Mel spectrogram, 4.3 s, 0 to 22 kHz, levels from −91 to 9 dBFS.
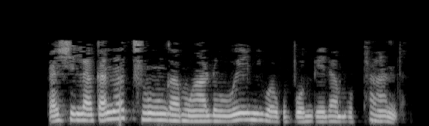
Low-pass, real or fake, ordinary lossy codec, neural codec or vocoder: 7.2 kHz; real; MP3, 24 kbps; none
